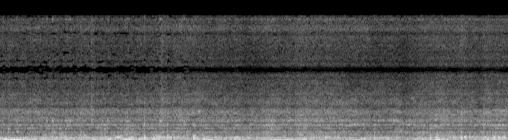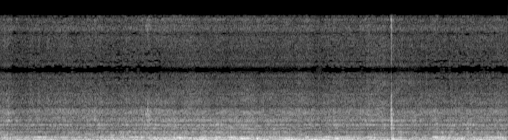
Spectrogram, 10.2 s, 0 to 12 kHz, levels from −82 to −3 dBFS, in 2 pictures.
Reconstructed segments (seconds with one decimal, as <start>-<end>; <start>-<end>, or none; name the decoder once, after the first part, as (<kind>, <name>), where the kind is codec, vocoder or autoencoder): 1.9-5.2 (codec, SNAC); 6.7-8.2; 8.8-9.3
